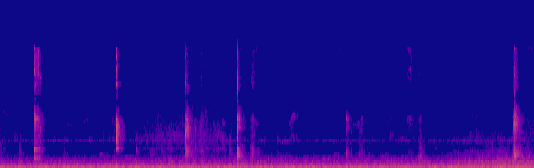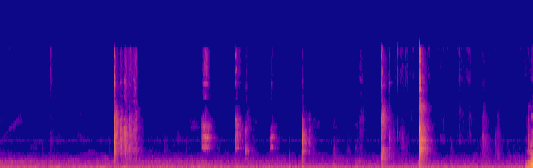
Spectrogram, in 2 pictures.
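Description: A metal fork clinking and scraping on a plate as food is picked up and eaten: sharp, scattered clicks every second or so, a few louder ones near the end, over a steady low hum.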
